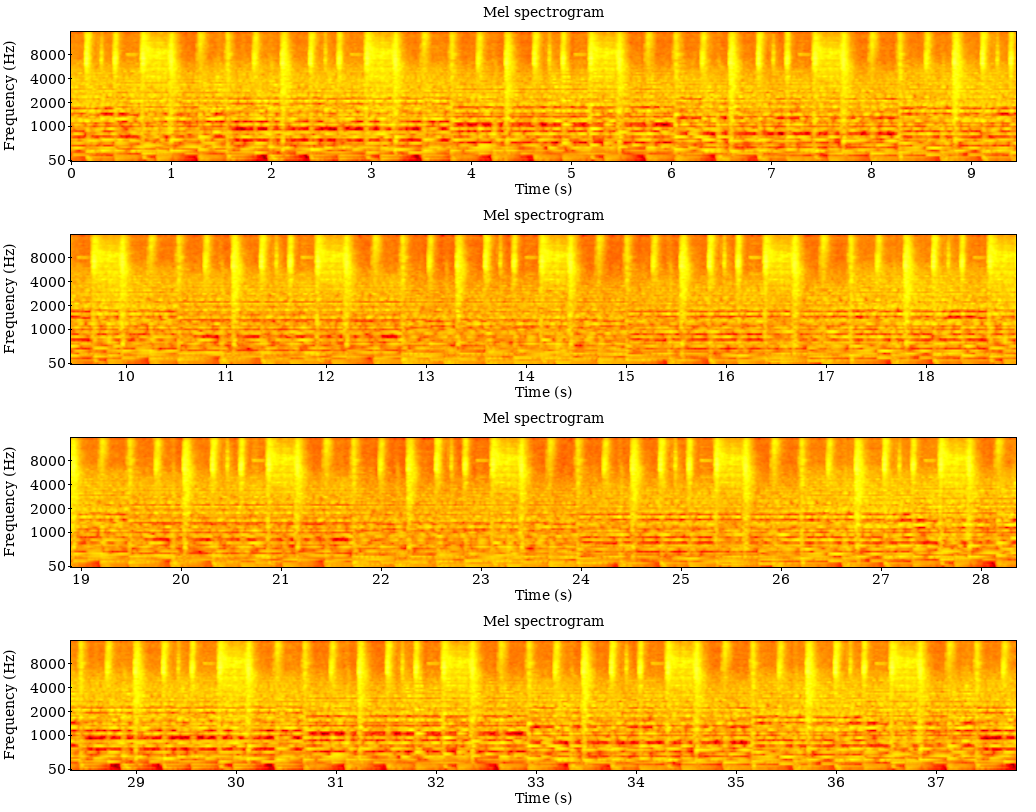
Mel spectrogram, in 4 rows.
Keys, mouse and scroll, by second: 2.1 click, 4.7 click, 6.1 click, 9.7 click, 11.8 click, 13.3 shift+click, 14.9 shift+click, 15.5 click, 19.6 shift+click, 20.7 shift+click, 22.7 click, 24.4 right click, 27.1 click, 28.8 click, 29.9 shift+click, 31.3 click, 36.6 click.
